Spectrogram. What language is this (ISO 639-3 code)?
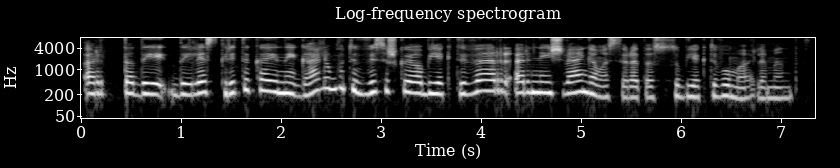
lit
